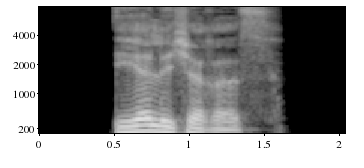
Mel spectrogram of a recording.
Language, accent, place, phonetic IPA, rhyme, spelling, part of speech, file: German, Germany, Berlin, [ˈeːɐ̯lɪçəʁəs], -eːɐ̯lɪçəʁəs, ehrlicheres, adjective, De-ehrlicheres.ogg
- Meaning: strong/mixed nominative/accusative neuter singular comparative degree of ehrlich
